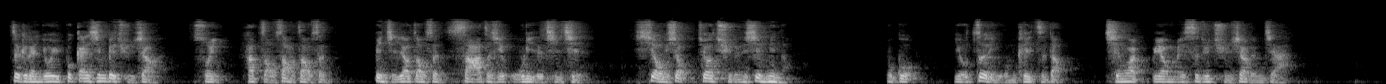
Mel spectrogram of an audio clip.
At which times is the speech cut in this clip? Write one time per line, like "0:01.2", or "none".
0:06.2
